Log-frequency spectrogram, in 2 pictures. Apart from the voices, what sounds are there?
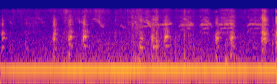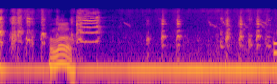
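hen clucking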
